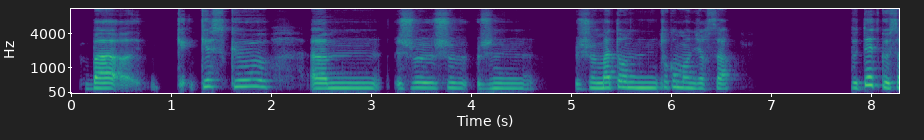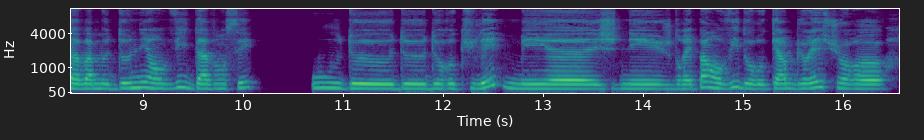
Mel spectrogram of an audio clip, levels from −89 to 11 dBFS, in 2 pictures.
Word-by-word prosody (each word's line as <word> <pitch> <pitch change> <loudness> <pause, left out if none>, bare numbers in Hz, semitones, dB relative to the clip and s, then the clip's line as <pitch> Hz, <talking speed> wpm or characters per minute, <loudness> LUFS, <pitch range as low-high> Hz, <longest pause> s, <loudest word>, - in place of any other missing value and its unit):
Bah, 200 +2 +3
heu, - - -21 0.2
qu'est - - -9
qu'est-ce 260 +1 -3
que, 260 -1 -4 0.4
hem, 205 0 0
je 205 +2 -2
je 205 0 -5
je 185 +2 -7
n 195 -2 -7 0.4
je 180 +3 -6
m'attends 215 +3 +1
n 210 -1 +1
tout, 225 +2 -8
comment 220 -3 -2
dire 195 -2 -6
ça? 185 -1 -6 1.1
Peut-être 320 +10 +3
que 215 - +2
ça 195 -2 +2
va 185 0 +4
me 185 0 -2
donner 200 +5 +1
envie 195 +3 -1
d'avancer, 185 +4 -2 0.5
ou 210 0 -1
de 180 -1 +5
de 180 +1 +2
de 180 +1 -3
reculer, 185 - -1
mais 180 -3 0
heu, 175 0 +6
je 170 +1 -5
n'ai 175 -1 -1
je 165 - -11
n'aurais 175 0 -3
pas 230 +3 +3
envie 210 +2 0
de 200 - -4
recarburer 185 +4 -1
sur, 195 -6 -4
heu, 175 0 +3
195 Hz, 150 wpm, -25 LUFS, 180-210 Hz, 1.1 s, heu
